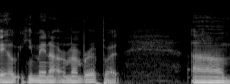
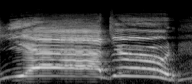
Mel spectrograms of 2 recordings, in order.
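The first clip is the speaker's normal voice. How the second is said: a much higher, louder victory yell; retold scream; 6 dB louder than usual. Dad screaming as son finally beats the level, loud triumphant yell. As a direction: throw your hands up and scream in triumph. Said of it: "And I scream".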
